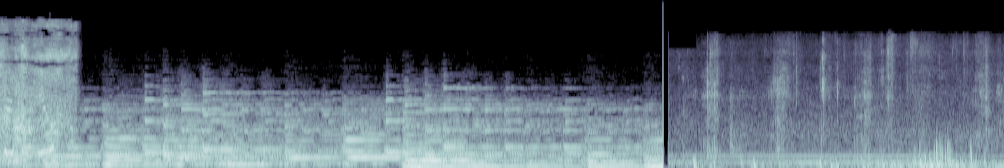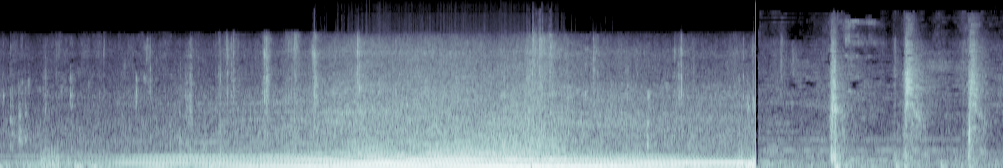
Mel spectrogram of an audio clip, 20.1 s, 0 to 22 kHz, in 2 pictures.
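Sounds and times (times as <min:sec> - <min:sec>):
loud low drone: 0:10.4 - 0:17.7.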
